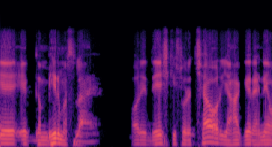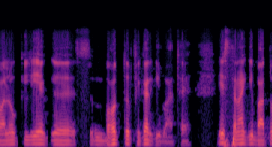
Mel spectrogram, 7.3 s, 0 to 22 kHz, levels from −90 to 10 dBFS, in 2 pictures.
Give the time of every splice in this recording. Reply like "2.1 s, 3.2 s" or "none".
none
